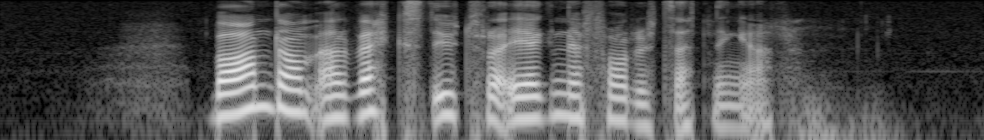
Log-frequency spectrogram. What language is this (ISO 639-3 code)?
nor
